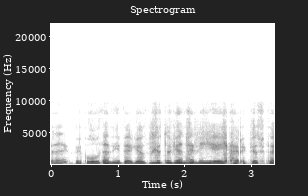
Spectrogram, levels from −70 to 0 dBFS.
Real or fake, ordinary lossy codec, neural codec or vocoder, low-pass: fake; AAC, 48 kbps; autoencoder, 22.05 kHz, a latent of 192 numbers a frame, VITS, trained on many speakers; 9.9 kHz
